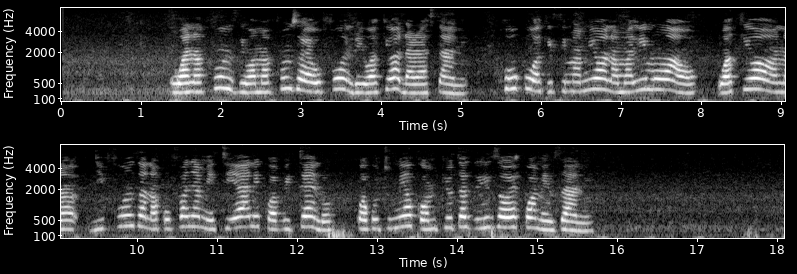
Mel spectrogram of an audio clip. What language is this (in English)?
Swahili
